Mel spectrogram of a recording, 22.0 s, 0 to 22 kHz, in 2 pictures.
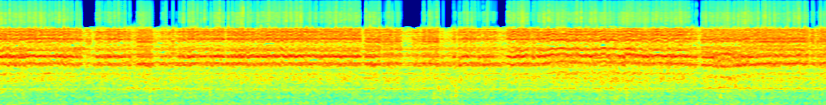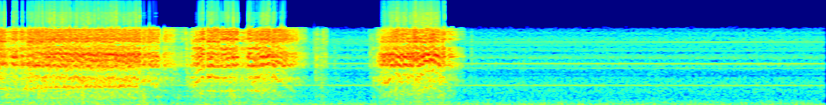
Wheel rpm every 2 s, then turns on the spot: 160, 160, 160, 160, 160, 160, 120, 60, 60, 0, 0.
none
